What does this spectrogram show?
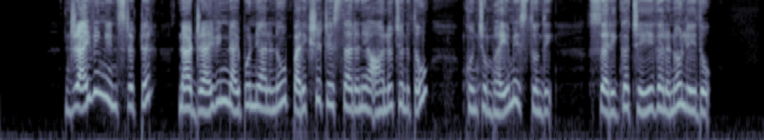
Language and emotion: Telugu, fearful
